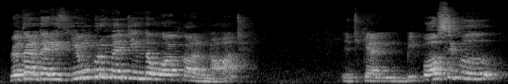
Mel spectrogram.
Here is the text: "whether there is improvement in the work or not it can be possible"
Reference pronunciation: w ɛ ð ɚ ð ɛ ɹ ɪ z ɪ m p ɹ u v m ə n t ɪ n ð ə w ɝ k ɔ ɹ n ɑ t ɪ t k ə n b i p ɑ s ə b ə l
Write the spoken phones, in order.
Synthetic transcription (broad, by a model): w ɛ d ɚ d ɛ ɹ ɪ z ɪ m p ɹ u m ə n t ɪ n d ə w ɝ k ɔ ɹ n ɑ t ɪ t k ə n b i p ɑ s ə b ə l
